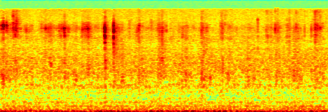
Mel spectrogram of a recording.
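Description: Guinea pigs munching romaine lettuce: quick, crisp crunching clicks of chewing, several a second, over a low rumble.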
